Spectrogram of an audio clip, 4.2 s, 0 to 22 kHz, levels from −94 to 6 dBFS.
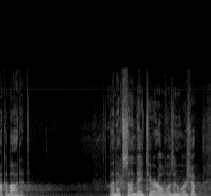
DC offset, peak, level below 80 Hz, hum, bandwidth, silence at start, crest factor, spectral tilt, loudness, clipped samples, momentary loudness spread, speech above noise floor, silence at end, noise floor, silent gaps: under 0.1%; -20 dBFS; -86 dBFS; none; 14.5 kHz; 0 s; 20 dB; -5.5 dB/octave; -37 LUFS; under 0.1%; 7 LU; 38 dB; 0 s; -75 dBFS; none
